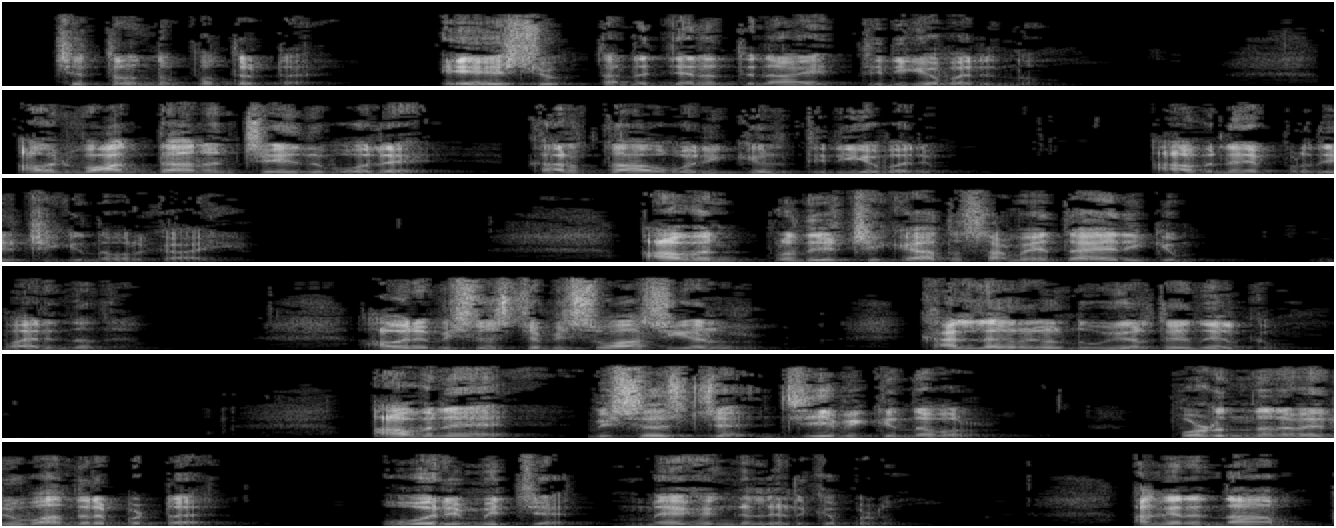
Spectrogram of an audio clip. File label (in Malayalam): good news malayalam, drama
